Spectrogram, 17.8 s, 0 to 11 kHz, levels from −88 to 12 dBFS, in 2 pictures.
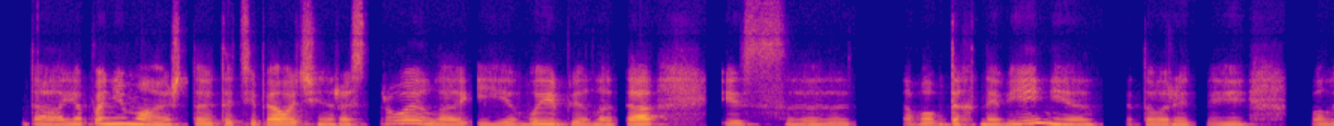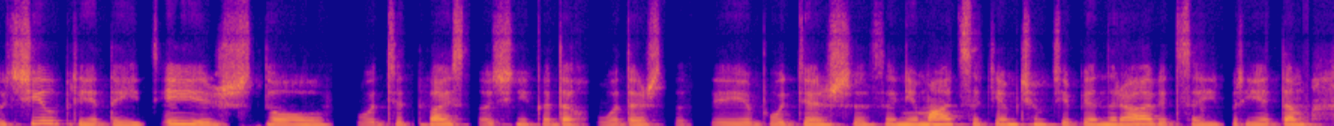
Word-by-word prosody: Да, 220 -4 0
я 230 +2 +1
понимаю, 230 -4 +4
что 210 +2 0
это 215 0 -1
тебя 220 0 +4
очень 220 -1 +2
расстроило 215 +1 -1
и 205 0 -4
выбило, 210 -2 0
да, 220 +1 +8 0.4
из, 220 -1 -6
э, 205 +1 -4 0.3
того 220 +1 -1
вдохновения, 215 +1 0 0.2
которое 205 -2 -3
ты 195 0 -5 0.4
получил 215 +6 +1
при 235 -5 -4
этой 185 -3 -3
идее, 225 +1 +2
что 200 -1 +1 0.2
будет 200 -1 -8
два 215 +1 +3
источника 215 0 -3
дохода, 200 -1 -2
что 190 -2 -3
ты 210 0 -4
будешь, 200 0 +1
э, 200 -1 -3
заниматься 205 +2 +3
тем, 210 +1 -1
чем 210 -1 -2
тебе 205 0 -3
нравится 205 +1 +2
и 190 0 -3
при 205 -1 -5
этом 205 +1 +1
210 Hz, 130 wpm, -22 LUFS, 200-220 Hz, 0.4 s, да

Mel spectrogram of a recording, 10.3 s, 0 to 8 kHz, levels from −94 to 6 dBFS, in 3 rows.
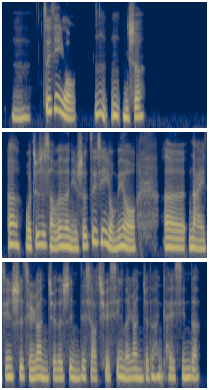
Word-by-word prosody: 嗯， 170 0 -4 0.2
最 285 - +2
近 325 0 +1
有 175 -10 +2 0.3
嗯 220 -5 -1
嗯， 215 -2 +3
你 175 -2 +3
说。 185 +4 +2 1.2
嗯， 230 -2 +3
我 180 -2 +2
就 215 +6 +1
是 225 - +1
想 175 -6 0
问 195 +3 +2
问 190 -1 +4
你 160 -1 +1
说， 200 +6 +1
最 270 +6 0
近 270 -3 -1
有 170 -5 +3
没 170 +5 +1
有， 165 -5 +3 0.4
呃， 175 -2 +2
哪 175 -3 +2
一 155 - -1
件 185 +5 +1
事 190 0 +4
情 175 -2 -1
让 185 0 +2
你 160 - -1
觉 165 0 -3
得 165 0 -1
是 180 +2 0
你 160 -3 -1
的 175 0 -2
小 165 -2 -4
确 - - -1
幸 190 +1 -1
的， 155 - 0
让 170 0 0
你 160 - -2
觉 170 - -4
得 190 - -4
很 185 +1 -2
开 185 -2 -4
心 175 0 -1
的， 165 -1 -2
180 Hz, 275 characters per minute, -23 LUFS, 165-195 Hz, 1.2 s, 问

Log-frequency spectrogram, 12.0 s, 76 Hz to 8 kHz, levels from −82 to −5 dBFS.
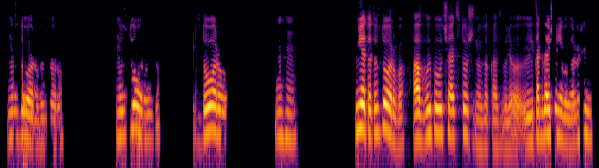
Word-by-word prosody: Ну, 180 +1 -7
здорово, 170 -5 -1
здорово. 150 -1 -11 1.1
Ну, 180 +1 -3
здорово 185 -4 -1
же. 85 - -14 0.7
Здорово. 190 +2 +2 1.0
Мгм. 175 -1 -9 1.2
Нет, 220 0 +6
это 195 +1 +1
здорово. 185 -8 +3
А 170 +2 +7
вы, 180 +4 0
получается, 195 -2 +1
тож 190 -1 -2
назаказывали, 140 -1 -9
э, 155 +1 -4
ы - - -6
тогда 180 +2 +5
ещё 190 +1 0
не 180 -2 -1
было 150 -2 -4
разрешений. 175 +2 -6
180 Hz, 115 wpm, -22 LUFS, 160-195 Hz, 1.2 s, А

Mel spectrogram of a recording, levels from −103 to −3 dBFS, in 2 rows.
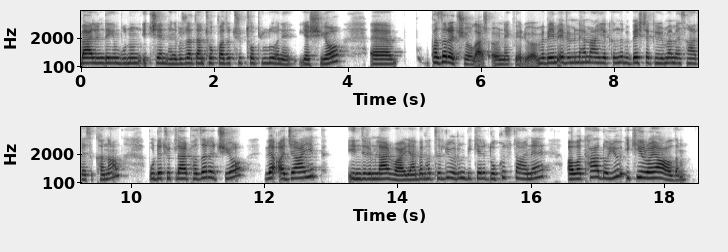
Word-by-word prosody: Berlin'deyim 235 0 +3
bunun 230 +1 -4
için, 230 -2 -3
hani, 205 0 -3
burada 210 +1 -5
zaten 225 0 0
çok 230 +1 -4
fazla 225 0 0
Türk 230 +1 -13
topluluğu, 225 0 -3
hani, 195 -2 -4
yaşıyor, 200 +7 +1 0.5
eee, 200 0 +2 0.5
pazar 255 +2 +7
açıyorlar, 205 -6 +2
örnek 190 0 -3
veriyorum. - - -3
Ve 230 - -2
benim 240 +1 +5
evimin 250 0 -1
hemen 255 0 -3
yakınında 240 +1 -2
bir - - -16
5 245 +1 +4
dakika 240 -2 -4
yürüme 230 +1 -2
mesafesi, 220 -2 -6
kanal, 240 +11 -4 0.5
burada 245 +1 +2
Türkler 255 -1 +1
pazar 250 +4 +2
açıyor 285 +5 -1 0.4
ve 275 +2 +6
acayip 275 +8 +2 0.4
indirimler 245 -1 +2
var. 200 -2 +4
Yani 210 +2 -1
ben 240 - -1
hatırlıyorum, 260 +1 -5
bir 255 -1 -12
kere 260 -1 -2
9 280 +5 -5
tane 260 +4 -3 0.3
avokadoyu 265 - +2
€2'ya 275 0 +4
aldım. 200 -2 0
240 Hz, 150 wpm, -19 LUFS, 225-260 Hz, 0.5 s, pazar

